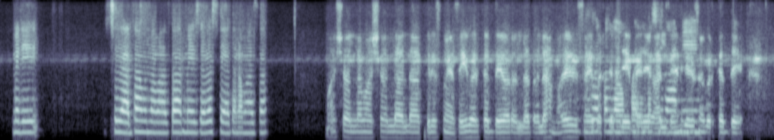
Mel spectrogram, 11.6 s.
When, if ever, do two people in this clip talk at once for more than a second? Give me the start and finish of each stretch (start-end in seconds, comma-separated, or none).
8.7-10.5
